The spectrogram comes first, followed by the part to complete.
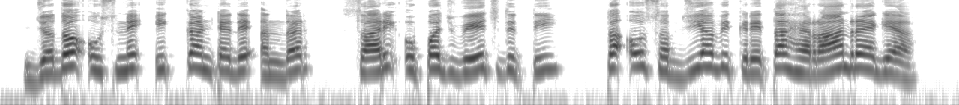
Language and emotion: Punjabi, surprised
